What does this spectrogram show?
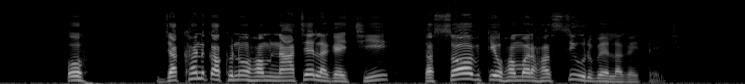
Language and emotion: Maithili, sad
